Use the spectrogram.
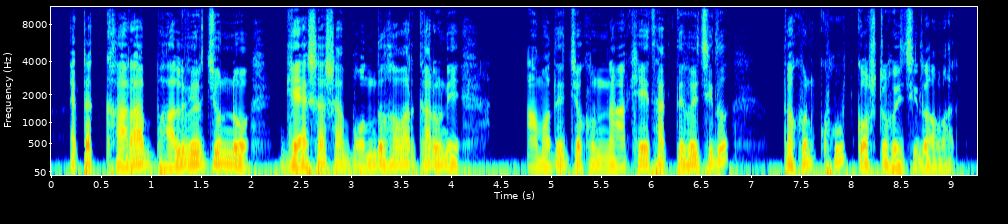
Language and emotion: Bengali, sad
